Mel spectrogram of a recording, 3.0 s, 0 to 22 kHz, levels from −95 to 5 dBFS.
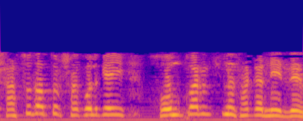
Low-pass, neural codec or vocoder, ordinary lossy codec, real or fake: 3.6 kHz; none; MP3, 24 kbps; real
